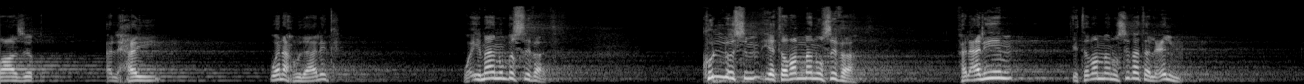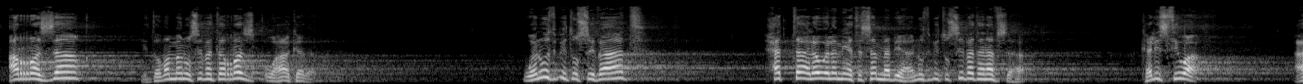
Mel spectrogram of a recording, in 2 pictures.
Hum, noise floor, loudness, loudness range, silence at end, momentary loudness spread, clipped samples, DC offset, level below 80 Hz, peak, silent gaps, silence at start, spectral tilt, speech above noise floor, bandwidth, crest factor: none; -58 dBFS; -18 LUFS; 6 LU; 0 s; 21 LU; under 0.1%; under 0.1%; -68 dBFS; 0 dBFS; none; 0 s; -4.5 dB/octave; 40 dB; 16 kHz; 20 dB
